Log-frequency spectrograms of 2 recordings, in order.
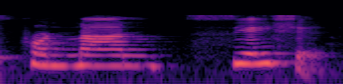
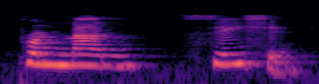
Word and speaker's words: pronunciation: And the noun comes without the letter O, pronunciation.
